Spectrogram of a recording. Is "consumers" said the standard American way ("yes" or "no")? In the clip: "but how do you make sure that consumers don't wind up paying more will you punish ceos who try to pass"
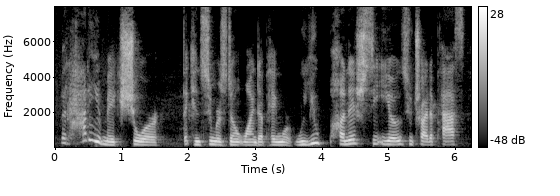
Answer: yes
